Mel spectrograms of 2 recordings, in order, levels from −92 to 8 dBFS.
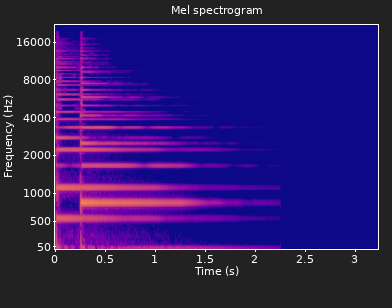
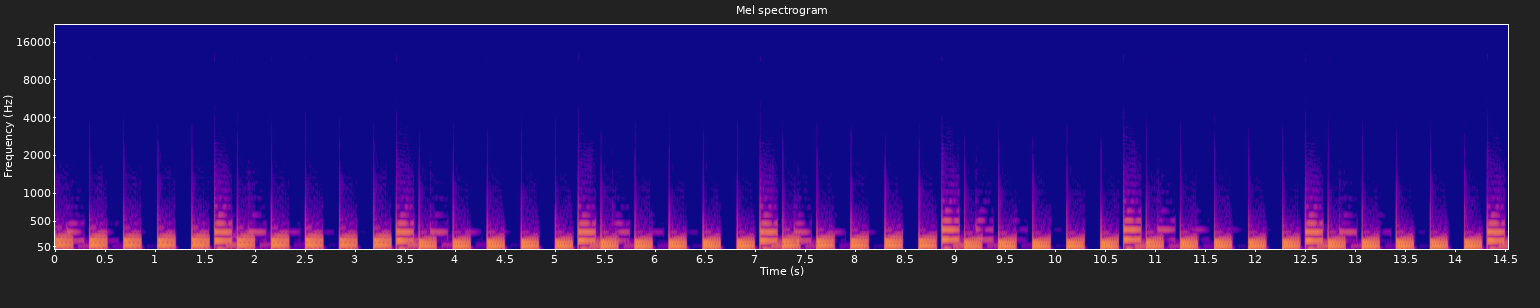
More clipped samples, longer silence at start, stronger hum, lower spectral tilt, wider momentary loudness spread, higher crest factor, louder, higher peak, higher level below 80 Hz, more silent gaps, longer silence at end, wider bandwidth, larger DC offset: neither; about the same, 0 s vs 0 s; neither; second, 0.5 dB/octave vs -14.5 dB/octave; first, 19 LU vs 2 LU; first, 18 dB vs 12 dB; about the same, -29 LUFS vs -29 LUFS; about the same, -14 dBFS vs -16 dBFS; second, -58 dBFS vs -30 dBFS; neither; first, 1.75 s vs 0 s; first, 17.5 kHz vs 1.3 kHz; second, under 0.1% vs 0.3%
